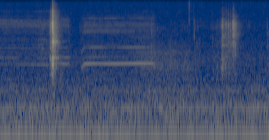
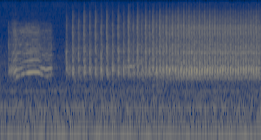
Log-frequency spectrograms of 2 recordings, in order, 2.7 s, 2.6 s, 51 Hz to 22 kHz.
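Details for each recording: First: Sony DCR-IP7E MicroMV camcorder after repair, test-ejecting without a tape: a crisp latch click, a short smooth motor whir, then clean clicks as it closes. The tape mechanism works normally. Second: Sony DCR-IP7E MicroMV camcorder: over a high whir, a rapid clicking clonk about ten times a second that quickens as the reel speeds up. The take-up reel table is cracked right through and the gear tooth catches the crack each turn.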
